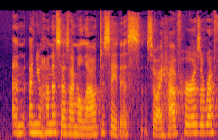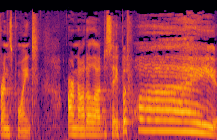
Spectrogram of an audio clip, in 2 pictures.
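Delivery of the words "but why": whiny, pitched-up, why stretched long. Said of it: "the whiny tone of voice".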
